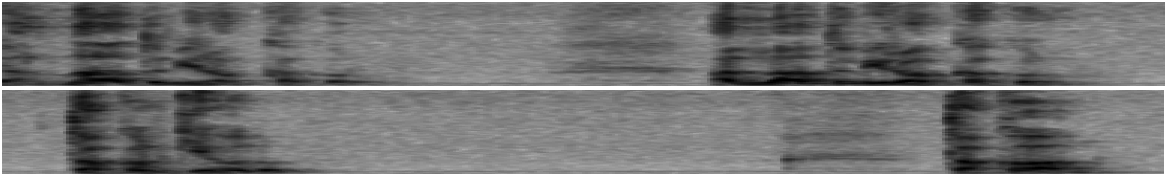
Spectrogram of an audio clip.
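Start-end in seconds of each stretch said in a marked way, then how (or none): none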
